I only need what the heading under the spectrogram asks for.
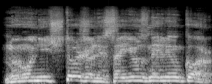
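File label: Russian Speech Destroy Ally Battleship; World Of Warships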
